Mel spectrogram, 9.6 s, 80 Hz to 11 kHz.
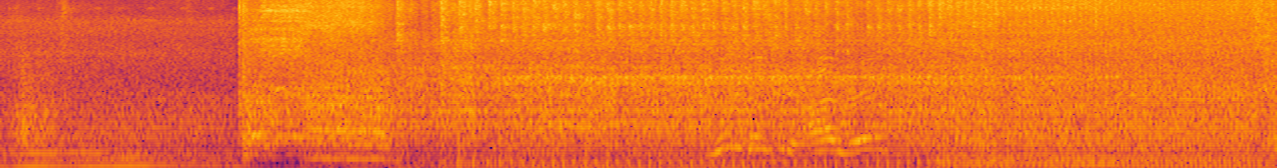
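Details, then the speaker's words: Gravely 144Z zero-turn mower, 17 HP Kawasaki FH500V engine, before cooling fan replacement: cranks, catches, then idles with coarse uneven throbbing shake about three beats per second; owner heard what sounded like a plastic fan; heavy engine vibration. "anyway I could feel it vibrating like crazy"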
